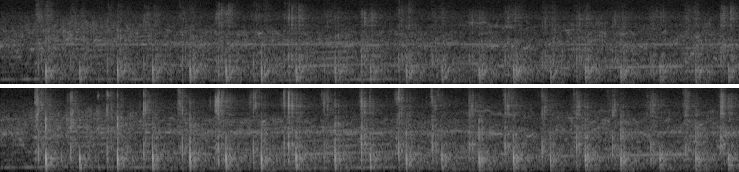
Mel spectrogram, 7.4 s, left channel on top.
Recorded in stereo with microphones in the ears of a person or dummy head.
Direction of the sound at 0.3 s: 35° right (ahead or behind).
